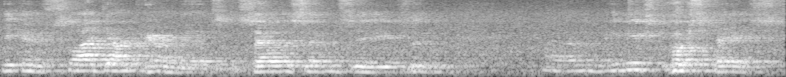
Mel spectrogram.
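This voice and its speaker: A man playing a frail, wistful old grandfather in an amateur play reading, halting and trailing off. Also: fairly high pitch, natural voice. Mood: tender, encouraging. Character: frail, ailing old grandfather, wistful, tender, testy with his son. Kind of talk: amateur stage play table read. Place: theatre room, far from the mic. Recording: distant, very echoey hall, noisy.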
